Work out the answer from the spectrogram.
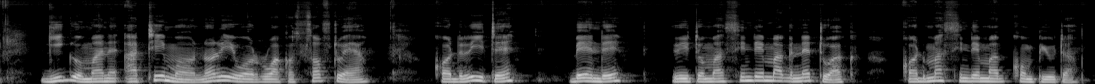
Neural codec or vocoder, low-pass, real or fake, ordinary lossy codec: none; none; real; none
